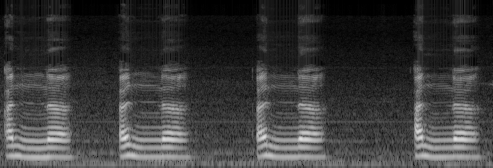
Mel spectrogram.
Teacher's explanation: huruf nun itu di sini agak belakang sedikit di belakangnya sedikit lam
